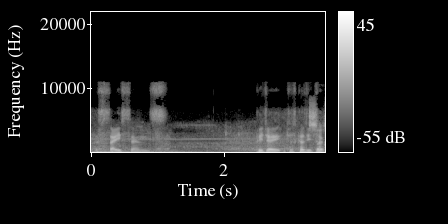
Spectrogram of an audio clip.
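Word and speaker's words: Soissons: The map is pronounced citizens. What? That should have killed him. It's pronounced Saisons. PJ, just because you took French class doesn't mean you know everything. I think it's like Sanson.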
